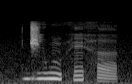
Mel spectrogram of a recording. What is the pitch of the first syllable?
high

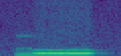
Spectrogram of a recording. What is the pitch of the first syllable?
high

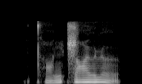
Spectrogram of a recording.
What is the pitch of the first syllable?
rising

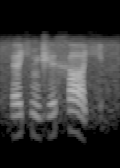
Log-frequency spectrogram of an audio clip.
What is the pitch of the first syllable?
rising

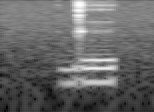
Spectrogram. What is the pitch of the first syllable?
high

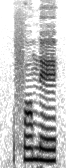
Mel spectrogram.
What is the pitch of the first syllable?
high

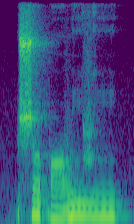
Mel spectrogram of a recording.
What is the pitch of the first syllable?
high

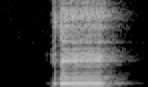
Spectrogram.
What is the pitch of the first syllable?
high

